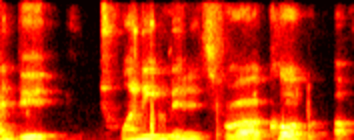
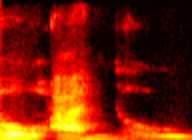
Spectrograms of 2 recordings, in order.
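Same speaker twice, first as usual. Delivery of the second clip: hushed whisper, lower and quieter; 5 semitones lower, 4 dB quieter than usual. Answering a friend's quiet remark across the table: whispering. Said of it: "I don't know why I'm whispering".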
